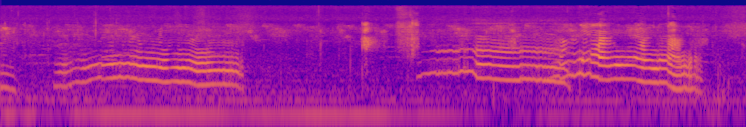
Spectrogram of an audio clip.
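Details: Jealous Siamese cats guarding their fish, refusing to share it, give two long, wavering, nasal yowls.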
